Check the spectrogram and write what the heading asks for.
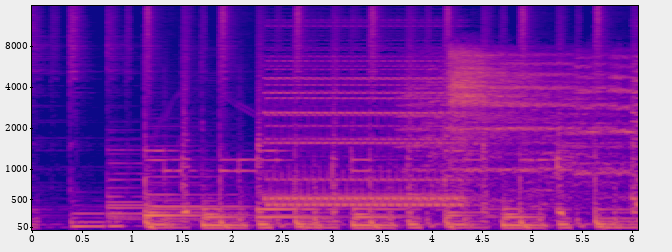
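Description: A phone rings with a loud, busy melodic ringtone that plays continuously for several seconds, with a steady beat and layered tones and no one talking.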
